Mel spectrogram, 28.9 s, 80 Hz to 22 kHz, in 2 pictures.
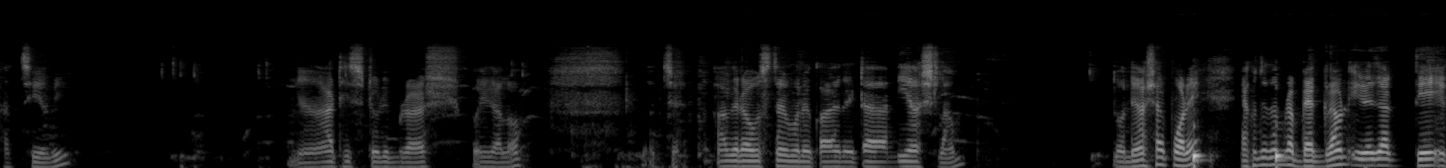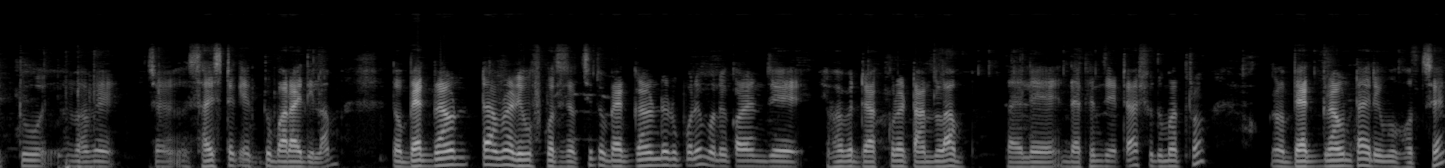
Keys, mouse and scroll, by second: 15.2 ctrl+z.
